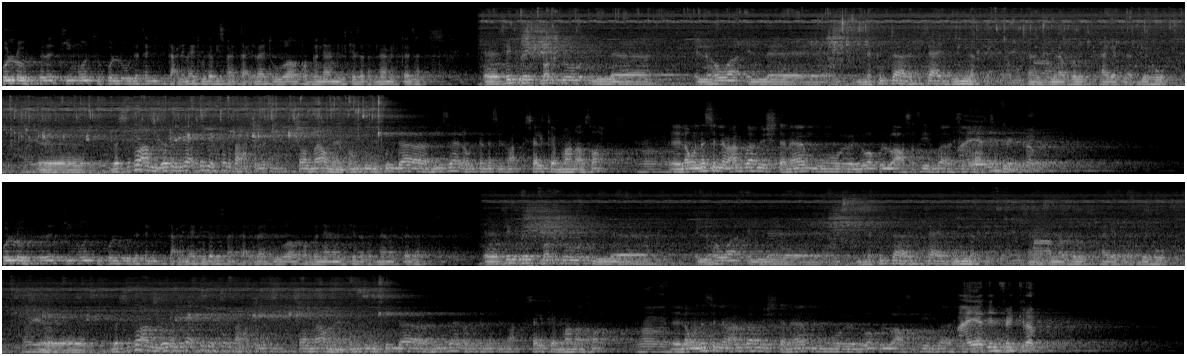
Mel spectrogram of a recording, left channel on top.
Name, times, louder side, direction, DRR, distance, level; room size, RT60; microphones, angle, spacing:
voice 1, 0.0-4.4 4.8-6.5 6.9-11.9 12.2-17.9 18.5-22.0, left 2 dB, 30° left, 7 dB, 0.3 m, -30 dB
sound 1, 4.7-15.7, left 6 dB, 65° left, 0.7 m, -36 dB
voice 2, 12.0-12.4 18.1-18.6 21.4-22.2, right 4 dB, 55° right, 9 dB, 0.4 m, -32 dB
14.0 x 5.3 x 3.4 m, 2.9 s
head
